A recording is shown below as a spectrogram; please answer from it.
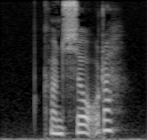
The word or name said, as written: konsorter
